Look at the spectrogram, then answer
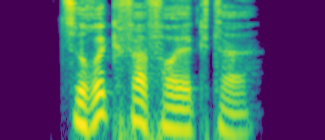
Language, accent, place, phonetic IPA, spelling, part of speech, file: German, Germany, Berlin, [t͡suˈʁʏkfɛɐ̯ˌfɔlktə], zurückverfolgte, adjective / verb, De-zurückverfolgte.ogg
- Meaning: inflection of zurückverfolgen: 1. first/third-person singular dependent preterite 2. first/third-person singular dependent subjunctive II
